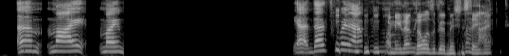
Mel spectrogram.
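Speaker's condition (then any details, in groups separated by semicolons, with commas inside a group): Hemiplegic cerebral palsy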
